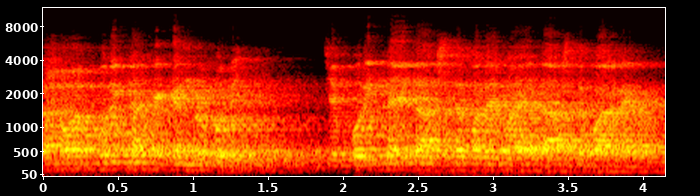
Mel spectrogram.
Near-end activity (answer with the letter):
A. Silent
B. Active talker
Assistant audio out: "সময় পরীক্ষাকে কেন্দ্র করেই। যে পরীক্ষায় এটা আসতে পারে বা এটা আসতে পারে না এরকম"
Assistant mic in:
A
